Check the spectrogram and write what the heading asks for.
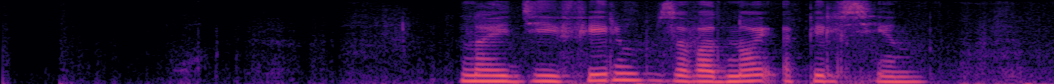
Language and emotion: Russian, neutral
